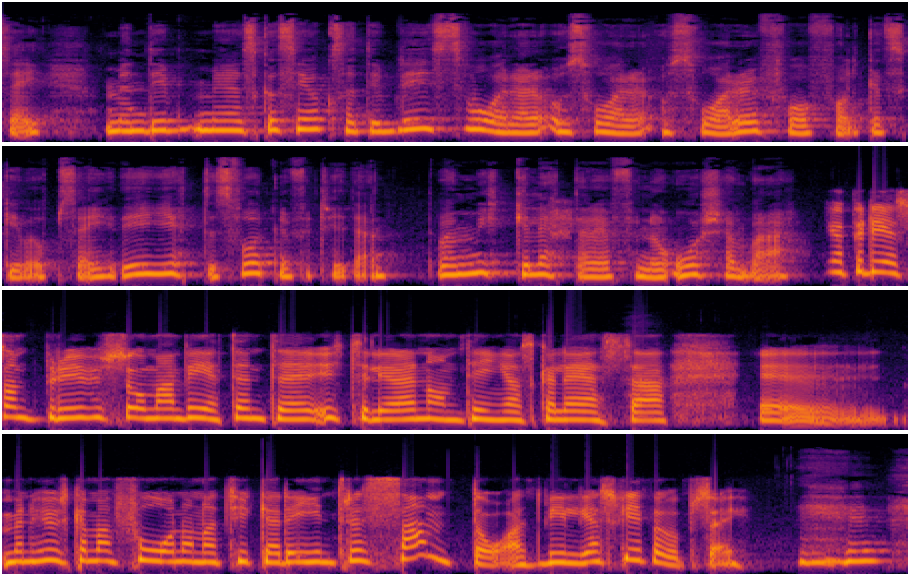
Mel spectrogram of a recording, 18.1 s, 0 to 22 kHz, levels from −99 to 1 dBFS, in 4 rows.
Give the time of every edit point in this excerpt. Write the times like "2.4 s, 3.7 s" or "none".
8.6 s, 13.6 s

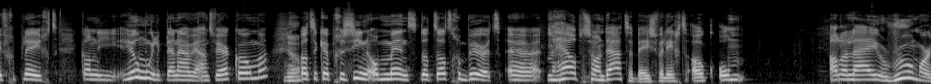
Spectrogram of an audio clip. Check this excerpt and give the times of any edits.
5.5 s

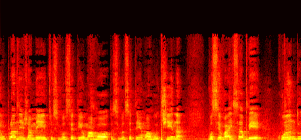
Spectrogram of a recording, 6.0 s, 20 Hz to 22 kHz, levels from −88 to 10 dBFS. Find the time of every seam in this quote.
none

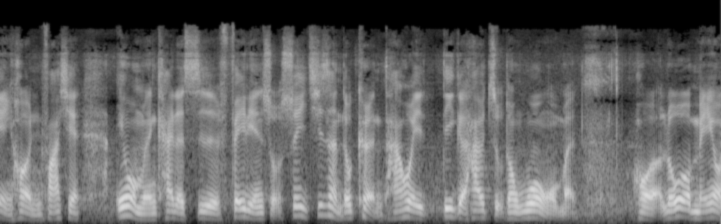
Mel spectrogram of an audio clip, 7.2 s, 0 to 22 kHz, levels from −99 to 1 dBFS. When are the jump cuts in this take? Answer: 6.2 s

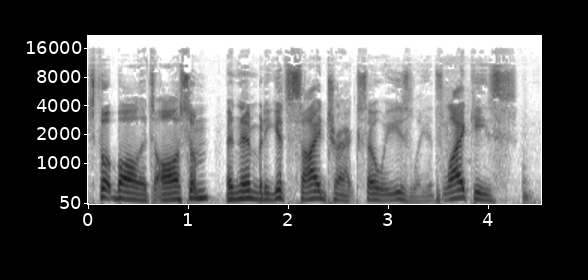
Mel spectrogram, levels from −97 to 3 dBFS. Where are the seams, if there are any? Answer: 1.3 s

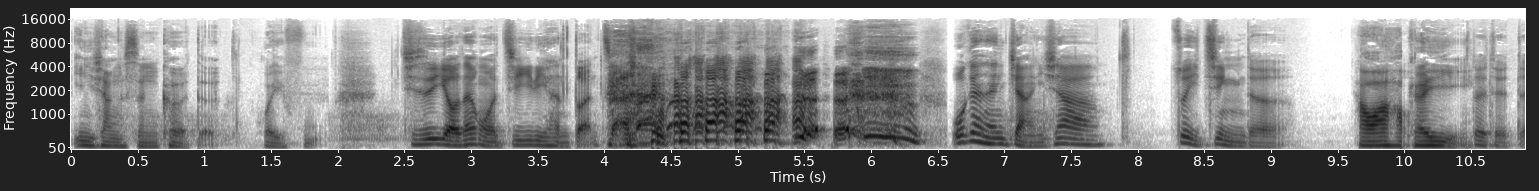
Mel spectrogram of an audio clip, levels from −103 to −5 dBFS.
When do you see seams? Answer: 10.0 s

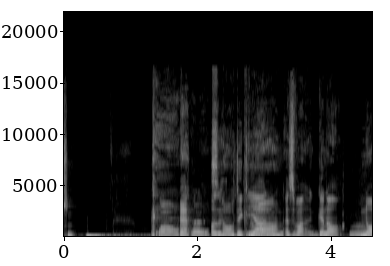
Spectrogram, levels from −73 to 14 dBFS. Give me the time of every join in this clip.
2.2 s, 3.3 s

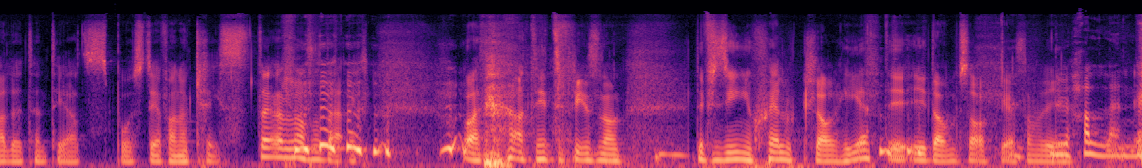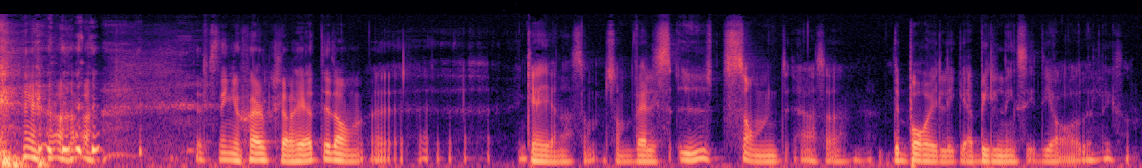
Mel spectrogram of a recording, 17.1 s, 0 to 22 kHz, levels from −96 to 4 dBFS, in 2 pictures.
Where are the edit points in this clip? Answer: none

